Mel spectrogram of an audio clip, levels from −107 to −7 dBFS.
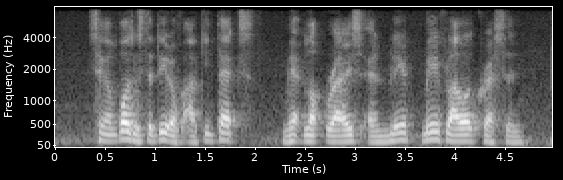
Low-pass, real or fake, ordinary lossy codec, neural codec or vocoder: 7.2 kHz; fake; none; codec, 16 kHz, 0.8 kbps, ZipCodec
